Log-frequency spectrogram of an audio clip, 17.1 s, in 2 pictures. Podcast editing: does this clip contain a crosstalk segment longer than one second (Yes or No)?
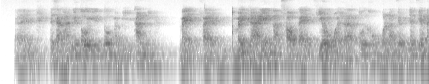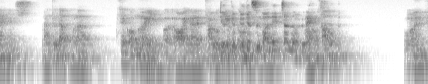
Yes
